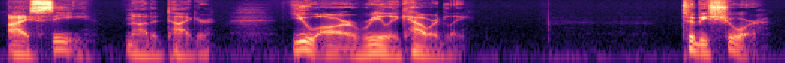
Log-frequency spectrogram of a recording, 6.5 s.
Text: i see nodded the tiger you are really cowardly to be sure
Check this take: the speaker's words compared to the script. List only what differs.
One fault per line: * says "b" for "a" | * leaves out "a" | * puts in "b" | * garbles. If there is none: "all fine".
* leaves out "the"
